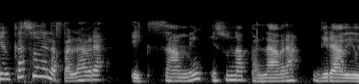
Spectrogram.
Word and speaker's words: examen: entonces como pueden observar la mayor fuerza de voz recae en la penúltima sílaba y al terminar en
